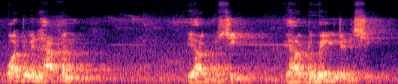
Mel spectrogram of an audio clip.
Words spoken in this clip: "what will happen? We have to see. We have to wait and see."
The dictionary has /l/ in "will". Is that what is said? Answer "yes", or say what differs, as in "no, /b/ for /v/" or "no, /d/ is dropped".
no, /n/ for /l/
